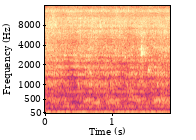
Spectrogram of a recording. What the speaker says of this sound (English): Now we're gonna add our water.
